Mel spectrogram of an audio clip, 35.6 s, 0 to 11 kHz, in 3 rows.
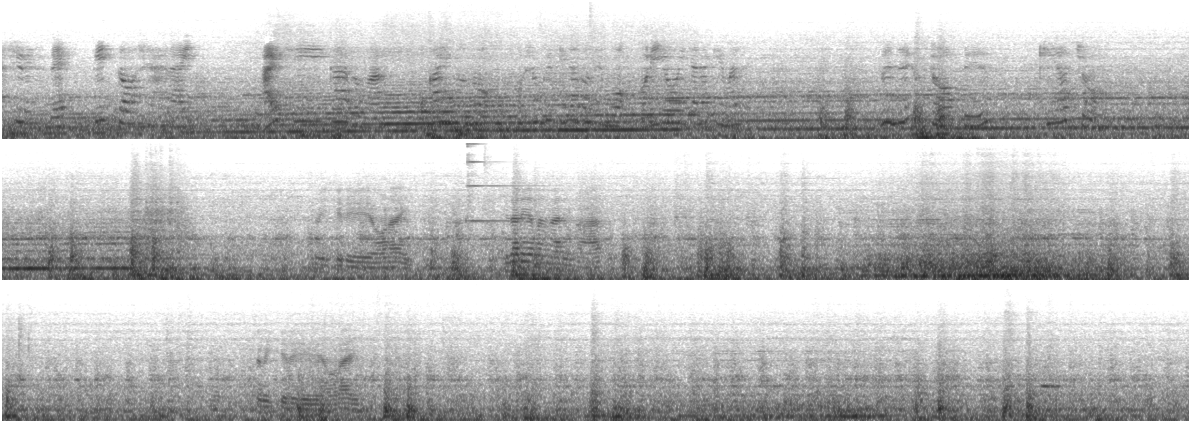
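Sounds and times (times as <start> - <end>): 
electric train rolling on rails over track points: 0.0 - 35.6
speech: 0.2 - 7.4.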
